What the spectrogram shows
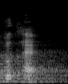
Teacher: इसमें है की आवाज आती है जब हम विसर्ग का यूज करते हैं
